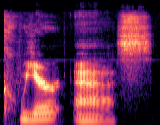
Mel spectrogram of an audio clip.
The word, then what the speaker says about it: cuirass: If you need more reasons to hate the French, the proper way to pronounce cuirass is queer ass.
